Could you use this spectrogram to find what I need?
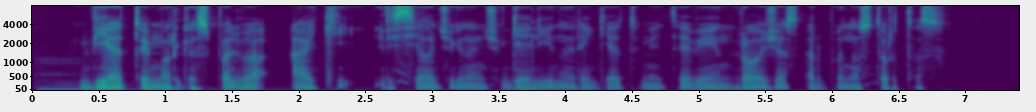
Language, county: Lithuanian, Tauragė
